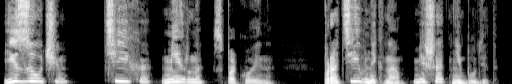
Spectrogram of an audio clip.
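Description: A high, squeaky young girl companion from a fantasy storybook, chirpy and bubbly, her voice bouncing lively up and down, as a male reader puts her on. The sound is dry and close. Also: measured pace, no room sound, full character voice. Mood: soothing. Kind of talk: audiobook character voice.

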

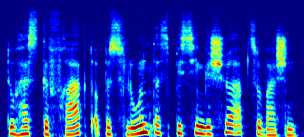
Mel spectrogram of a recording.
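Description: A man's voice: high-pitched, a little fast, fairly bright tone, breathy edge, no echo, full character voice. A timid young boy voiced by a man reading aloud answers his father defensively and hesitantly. It sits close to the reader's own voice. The sound is dry and close.

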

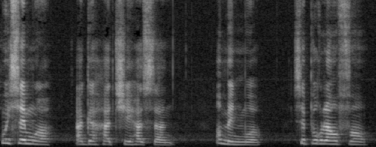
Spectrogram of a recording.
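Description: A woman's voice: fairly high pitch, unhurried, natural voice. A woman reading aloud voices a desperate sixty-year-old peasant grandmother who pleads breathlessly for passage in a storybook. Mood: pleading.

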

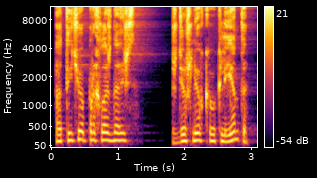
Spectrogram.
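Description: A man voicing a cool, sharp-tongued businesswoman who speaks coldly and sarcastically. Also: a little high, steady tone, normal speed, slightly rough, voice pushed up. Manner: cold, sarcastic.

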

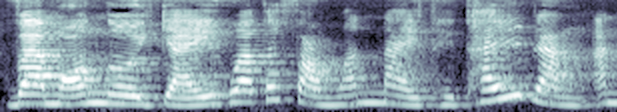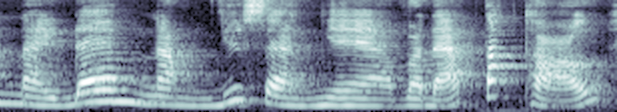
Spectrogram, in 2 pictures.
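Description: High-voiced woman telling a ghost story. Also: lively intonation, normal speed, darkish tone. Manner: chatty, addresses listeners directly. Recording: echoey room.

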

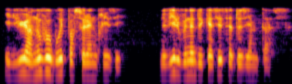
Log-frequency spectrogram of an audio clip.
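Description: A calm audiobook narrator tells the story in an even, measured way, at a middle pitch. The recording sounds dull and lo-fi. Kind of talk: scripted narration.

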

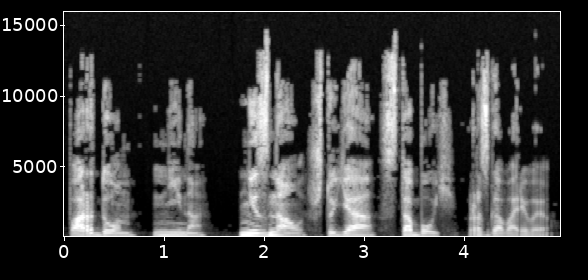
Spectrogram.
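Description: A woman reading an audiobook, voicing a sardonic older man who speaks in slow, elaborate sentences. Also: lowish voice, gravelly, warm tone, no echo, clean studio sound, voice pushed down, exaggerated voice.

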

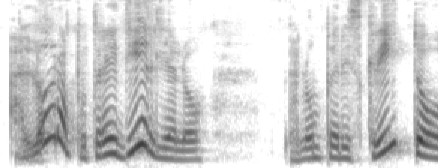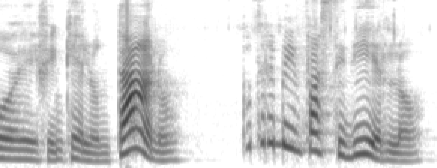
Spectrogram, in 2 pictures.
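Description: Woman voicing a coquettish young lady, teasing and airy, lively swooping pitch, audiobook reading. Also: moderate pace.

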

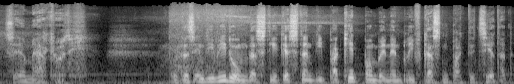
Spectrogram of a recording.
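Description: An actor as Doctor Watson, lowish and earnest. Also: male voice, animated, normal speed, natural voice. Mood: puzzled, curious. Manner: earnest, incredulous, blustering. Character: Dr. Watson, loyal, trusting, easily indignant male doctor. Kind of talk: German radio play dialogue.

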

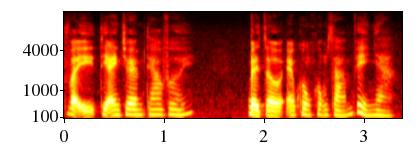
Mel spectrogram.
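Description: A desperate young mistress in a spoken story, pleading and wailing to hold on to her man, voiced by a woman. The voice is lowish and recorded close and dry. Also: fairly quick, no echo, natural voice.

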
